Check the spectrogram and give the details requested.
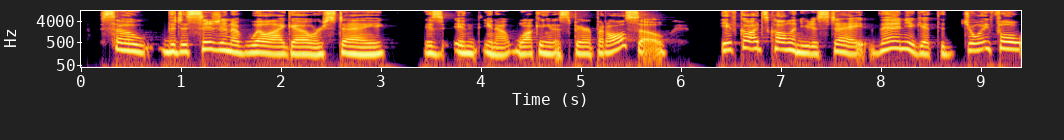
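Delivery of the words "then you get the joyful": dry, ironic, mock-cheerful sarcastic tone. Explaining a calling to stay, said with a sarcastic tone. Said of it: "I'm being sarcastic".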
